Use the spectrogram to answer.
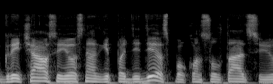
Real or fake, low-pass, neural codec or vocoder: real; 10.8 kHz; none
